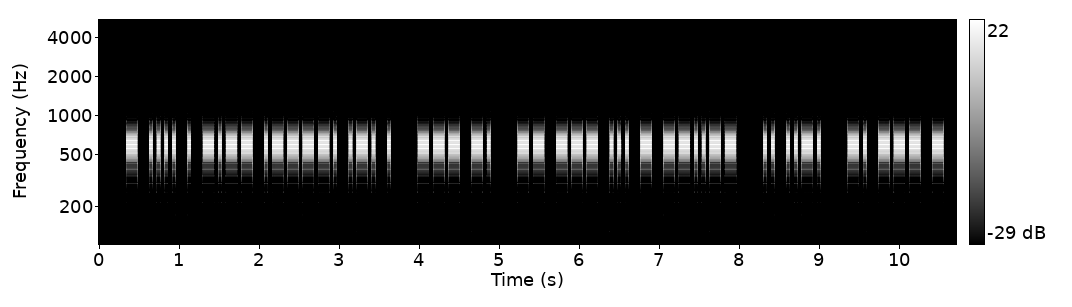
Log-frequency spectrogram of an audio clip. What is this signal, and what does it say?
Morse code, heard as a keyed tone, about 25 wpm, 600 Hz. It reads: THEY'RE ON MOST, IF NOT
